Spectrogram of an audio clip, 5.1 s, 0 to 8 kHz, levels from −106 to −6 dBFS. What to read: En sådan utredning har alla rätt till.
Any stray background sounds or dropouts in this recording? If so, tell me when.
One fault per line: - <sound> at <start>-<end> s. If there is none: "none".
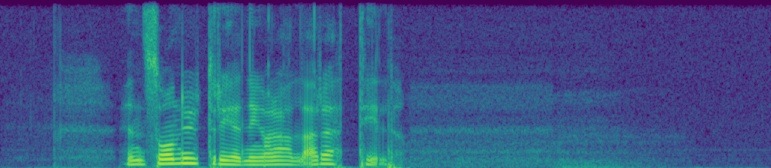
none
